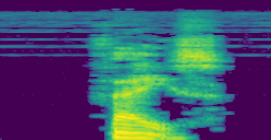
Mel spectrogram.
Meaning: To frighten or cause hesitation; to daunt, put off (usually used in the negative); to disconcert, to perturb
- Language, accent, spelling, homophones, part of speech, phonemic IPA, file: English, Australia, faze, phase, verb, /fæɪz/, En-au-faze.ogg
